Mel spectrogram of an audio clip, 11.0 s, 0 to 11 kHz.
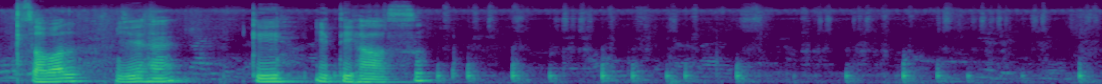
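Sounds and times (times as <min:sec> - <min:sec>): marker squeaking on whiteboard: 0:04.2 - 0:11.0.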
